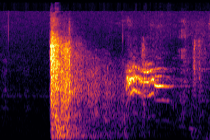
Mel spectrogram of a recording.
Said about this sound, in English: you can even watch cat videos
